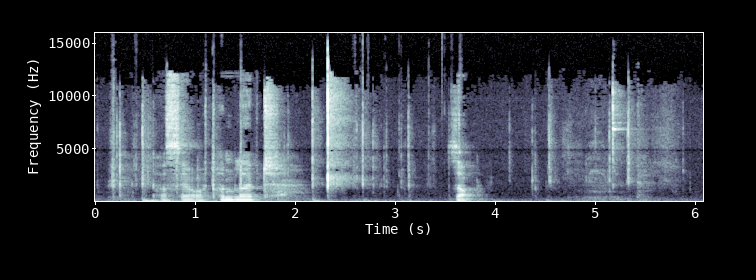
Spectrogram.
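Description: Small plastic parts click and tap as a handheld device is handled.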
